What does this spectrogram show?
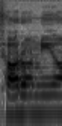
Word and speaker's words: স্মরণীয়: স্মরণীয় আত্মা এইযে স্মরণীয় প্রথম আছে। স্মরণীয় এখানে কি মাফলার কোন উচ্চারিত হচ্ছে না।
